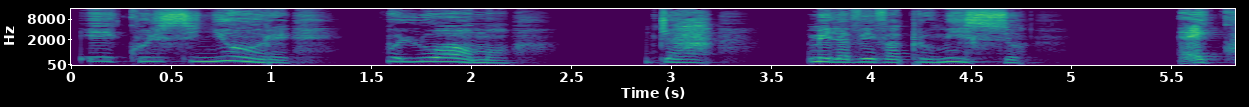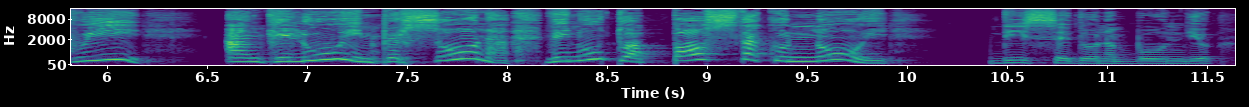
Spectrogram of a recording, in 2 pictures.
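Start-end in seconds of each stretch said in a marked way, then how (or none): 0.0-4.8 hesitant dread, broken by pauses; understated timid fear; fearful. A narrator's reading. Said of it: "tremanti di spavento e d'orrore". 5.5-9.9 high, loud, flustered priest; excited, swooping insistence; eager reassurance. A narrator's reading. Priest urges girl, flustered.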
